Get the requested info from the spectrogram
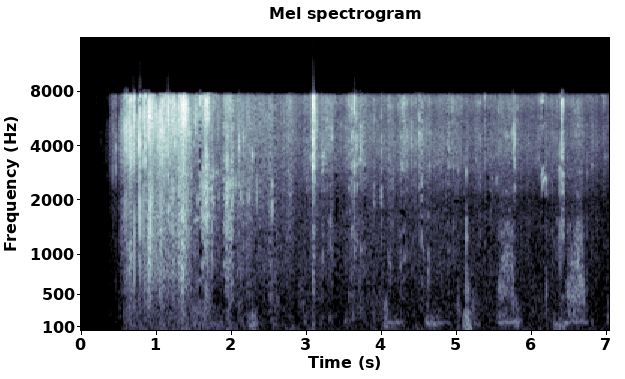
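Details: Wild boars exploring at night: loud broadband rustling and snuffling in the first seconds, then a series of short, low grunts spaced about half a second to a second apart, over quieter scratching noises.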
